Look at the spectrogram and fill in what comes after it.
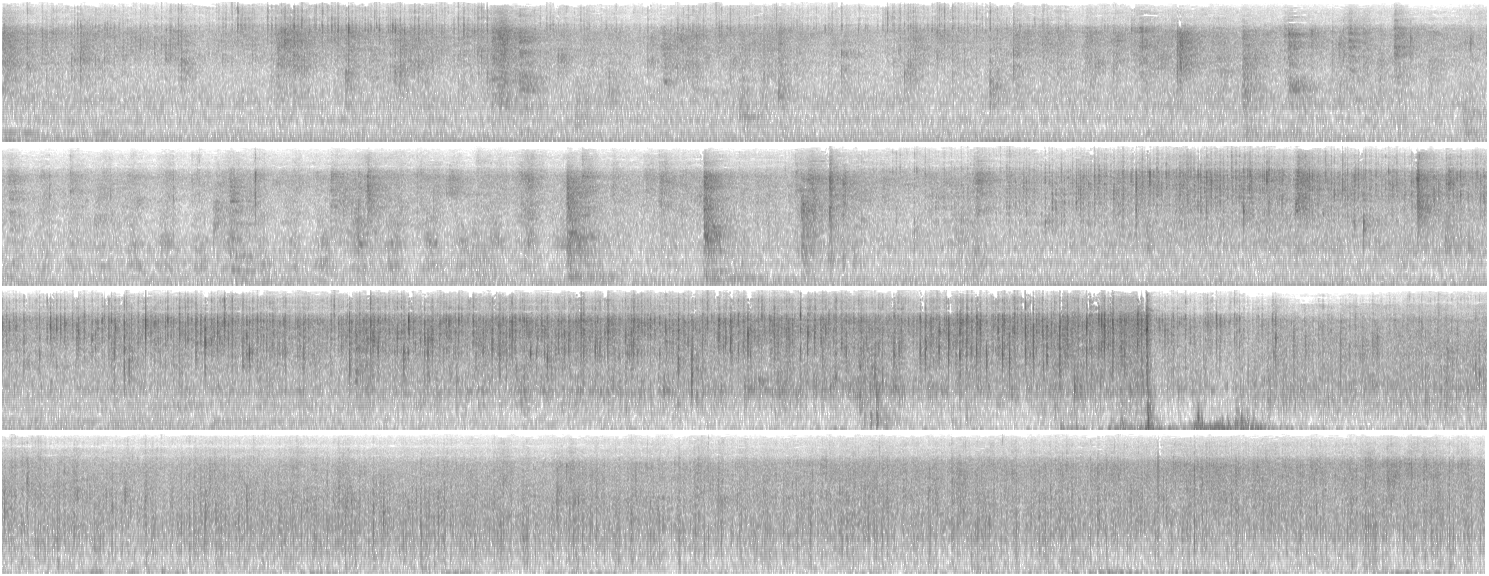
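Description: Steady rain falling, with scattered drips and taps, heavier for a while in the middle. About twenty seconds in comes a brief deep rumble or thump, the loudest sound.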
